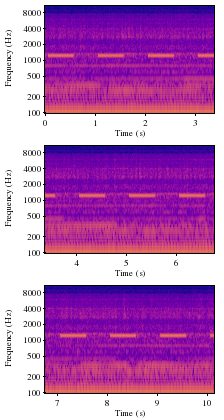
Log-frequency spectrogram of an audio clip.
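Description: Ride-on compaction roller's engine running steadily while its reversing alarm beeps about once a second, each beep about half a second long: the roller is moving in reverse over the gravel base.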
